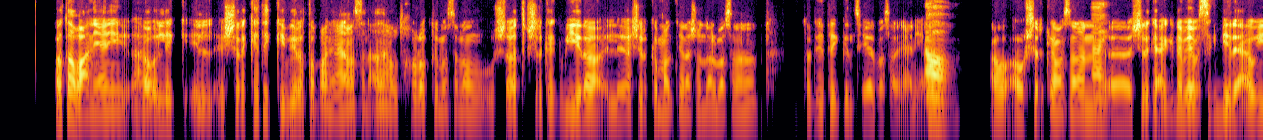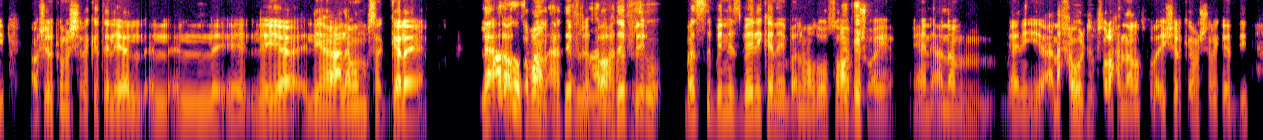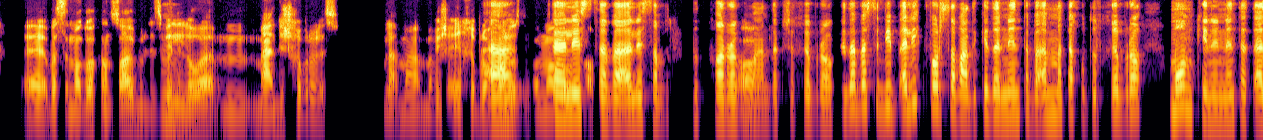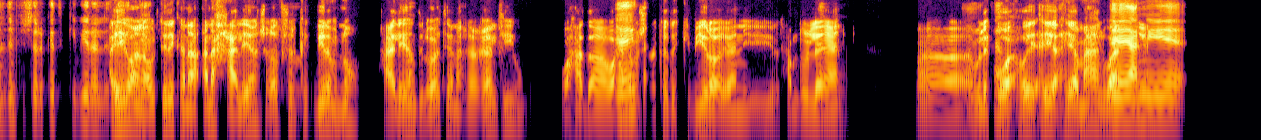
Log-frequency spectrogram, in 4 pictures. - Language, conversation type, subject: Arabic, podcast, إزاي تختار بين وظيفتين معروضين عليك؟
- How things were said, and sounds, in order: tapping; in English: "multinational"; unintelligible speech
